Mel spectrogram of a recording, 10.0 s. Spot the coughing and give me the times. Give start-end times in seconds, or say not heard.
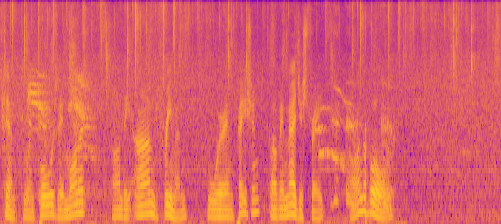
0.6-1.9, 6.5-8.0.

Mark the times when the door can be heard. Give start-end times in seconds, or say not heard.
not heard.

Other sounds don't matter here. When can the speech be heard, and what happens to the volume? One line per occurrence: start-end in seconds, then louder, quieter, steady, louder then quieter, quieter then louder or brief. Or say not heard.
0.1-7.9 steady.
